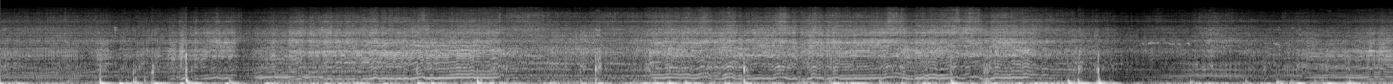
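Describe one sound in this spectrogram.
A dirt bike engine revs hard up close, rising and falling in pitch.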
